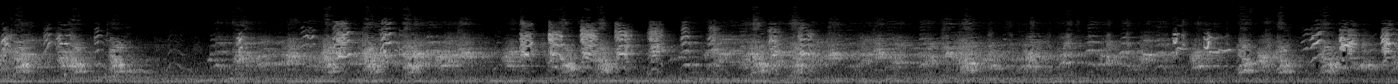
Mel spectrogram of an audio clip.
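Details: Kennel-kept male West Highland White Terrier, 21 April recording: rapid, irregular yaps and high barks, about three per second, bursting in clusters with short pauses between.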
